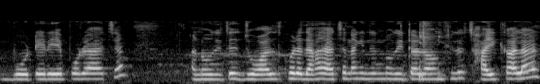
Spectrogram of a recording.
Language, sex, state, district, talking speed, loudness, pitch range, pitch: Bengali, female, West Bengal, Dakshin Dinajpur, 200 wpm, -17 LUFS, 240-260 Hz, 250 Hz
